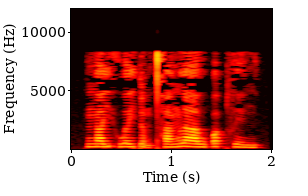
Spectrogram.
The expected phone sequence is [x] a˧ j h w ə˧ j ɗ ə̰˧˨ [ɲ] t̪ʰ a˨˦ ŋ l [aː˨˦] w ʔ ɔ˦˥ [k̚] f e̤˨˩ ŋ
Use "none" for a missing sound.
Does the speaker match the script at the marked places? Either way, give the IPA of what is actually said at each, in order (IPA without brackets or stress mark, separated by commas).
ŋ, m, aː˧, t̚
